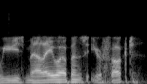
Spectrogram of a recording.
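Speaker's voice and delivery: usual speaking voice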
